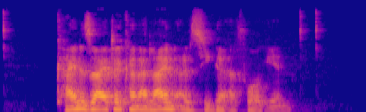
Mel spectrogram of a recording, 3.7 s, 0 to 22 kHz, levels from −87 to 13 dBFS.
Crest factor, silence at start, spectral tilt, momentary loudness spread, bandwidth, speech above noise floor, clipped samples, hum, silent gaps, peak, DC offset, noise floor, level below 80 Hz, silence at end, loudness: 18 dB; 0.05 s; -5 dB/octave; 19 LU; 15.5 kHz; 43 dB; under 0.1%; none; none; -2 dBFS; under 0.1%; -60 dBFS; -54 dBFS; 0.65 s; -17 LUFS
